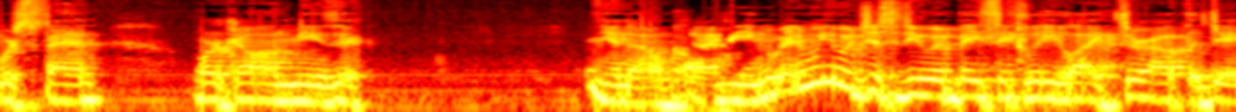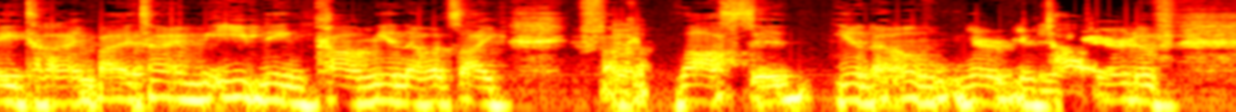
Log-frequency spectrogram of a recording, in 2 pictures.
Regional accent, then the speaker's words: United States; I didn't grow up in Lebanon. I was born in America

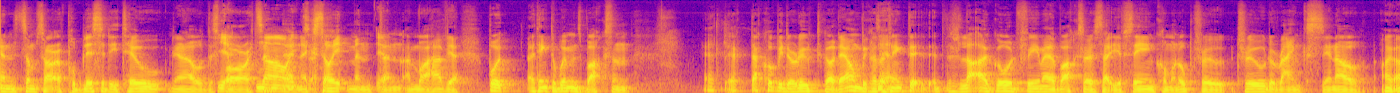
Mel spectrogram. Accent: Ireland; obviously we're Irish

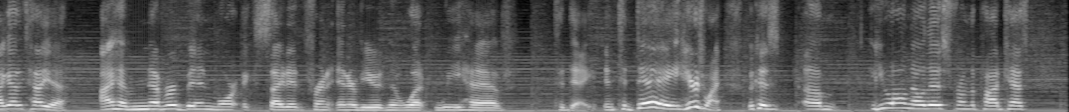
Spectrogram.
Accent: Dallas, Texas, United States; I grew up in Dallas.

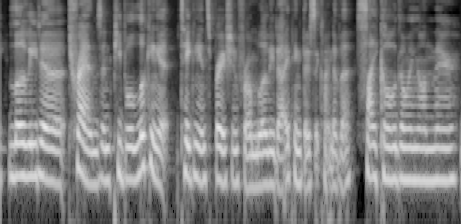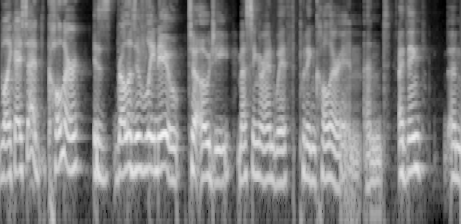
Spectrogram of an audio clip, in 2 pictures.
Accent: Ireland; I'm an Irish person.

